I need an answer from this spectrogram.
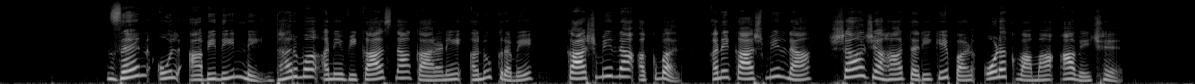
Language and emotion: Gujarati, neutral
